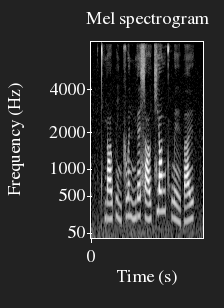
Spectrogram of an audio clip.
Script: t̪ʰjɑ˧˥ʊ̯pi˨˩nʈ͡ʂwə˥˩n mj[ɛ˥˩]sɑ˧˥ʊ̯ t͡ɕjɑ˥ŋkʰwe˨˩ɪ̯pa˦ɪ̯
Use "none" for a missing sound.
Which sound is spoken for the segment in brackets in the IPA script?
ɛ˥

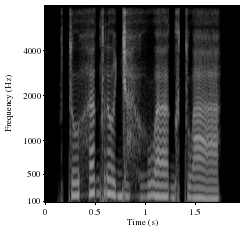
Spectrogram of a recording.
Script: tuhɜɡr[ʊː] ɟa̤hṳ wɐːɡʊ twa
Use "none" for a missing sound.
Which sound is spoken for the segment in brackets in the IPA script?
ʊː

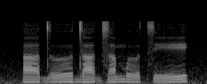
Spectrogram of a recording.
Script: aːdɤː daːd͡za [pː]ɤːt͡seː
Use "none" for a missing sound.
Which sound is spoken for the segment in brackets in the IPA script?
m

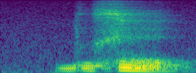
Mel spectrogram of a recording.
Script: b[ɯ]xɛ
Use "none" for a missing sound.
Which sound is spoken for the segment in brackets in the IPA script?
ɯ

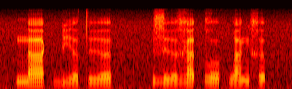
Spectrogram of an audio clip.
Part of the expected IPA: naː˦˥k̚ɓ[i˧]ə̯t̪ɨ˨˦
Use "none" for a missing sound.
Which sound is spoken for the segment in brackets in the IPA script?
i˨˩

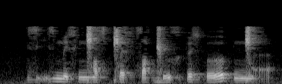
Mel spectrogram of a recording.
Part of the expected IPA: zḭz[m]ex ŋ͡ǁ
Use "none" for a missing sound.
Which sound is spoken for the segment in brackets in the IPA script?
m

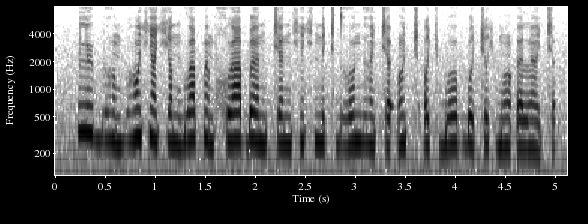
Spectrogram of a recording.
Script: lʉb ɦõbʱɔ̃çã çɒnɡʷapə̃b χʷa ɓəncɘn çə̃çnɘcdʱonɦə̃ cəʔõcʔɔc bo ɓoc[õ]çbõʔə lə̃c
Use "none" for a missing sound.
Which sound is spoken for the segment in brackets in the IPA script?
o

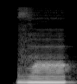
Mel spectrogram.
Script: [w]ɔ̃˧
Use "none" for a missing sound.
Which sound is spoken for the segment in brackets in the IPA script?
v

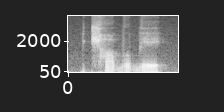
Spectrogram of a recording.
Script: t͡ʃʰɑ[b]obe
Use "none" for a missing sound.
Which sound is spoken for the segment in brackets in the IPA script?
b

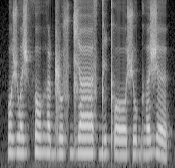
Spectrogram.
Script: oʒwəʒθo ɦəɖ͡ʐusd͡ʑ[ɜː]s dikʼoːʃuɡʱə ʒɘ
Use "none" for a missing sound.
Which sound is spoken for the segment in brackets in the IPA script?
ɜː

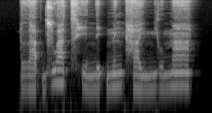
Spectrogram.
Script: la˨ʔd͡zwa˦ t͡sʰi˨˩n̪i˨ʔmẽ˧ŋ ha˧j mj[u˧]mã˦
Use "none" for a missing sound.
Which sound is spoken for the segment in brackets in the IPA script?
u˧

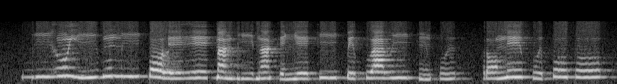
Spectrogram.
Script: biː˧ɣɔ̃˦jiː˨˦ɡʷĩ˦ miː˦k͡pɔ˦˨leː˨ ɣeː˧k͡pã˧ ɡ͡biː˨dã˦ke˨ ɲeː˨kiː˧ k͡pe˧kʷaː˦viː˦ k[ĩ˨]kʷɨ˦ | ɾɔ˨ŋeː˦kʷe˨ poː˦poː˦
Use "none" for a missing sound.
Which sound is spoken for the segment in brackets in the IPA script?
ĩ˨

